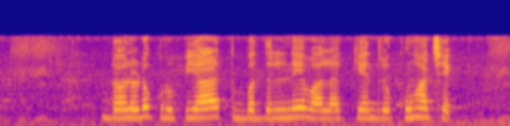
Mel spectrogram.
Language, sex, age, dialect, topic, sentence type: Magahi, female, 25-30, Northeastern/Surjapuri, banking, statement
